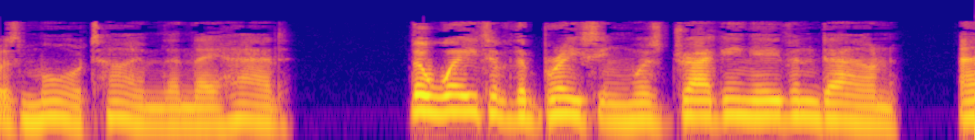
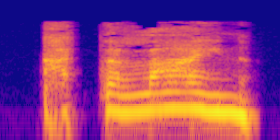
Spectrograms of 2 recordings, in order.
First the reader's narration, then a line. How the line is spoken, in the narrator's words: Avon hissed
